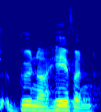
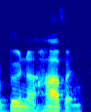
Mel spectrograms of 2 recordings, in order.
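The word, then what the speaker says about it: Bunnahabhain: The northernmost distillery on Islay is Bunnahaven or Bunnahaven. This means mouth of the river. This BH together in Gaelic is pronounced as a V sound.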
